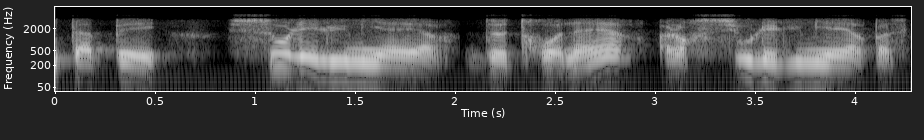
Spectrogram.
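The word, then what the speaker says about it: Trauner: Sinon, sur votre téléphone, vous tapez sous les lumières de Troner. Alors, sous les lumières parce que c'est les lumières du cinéma. Donc vous tapez sous les lumières de Troner.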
